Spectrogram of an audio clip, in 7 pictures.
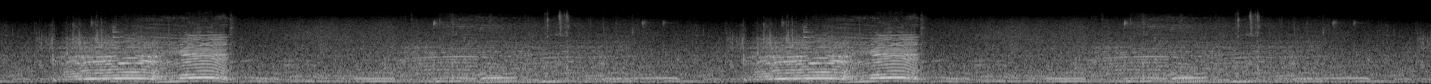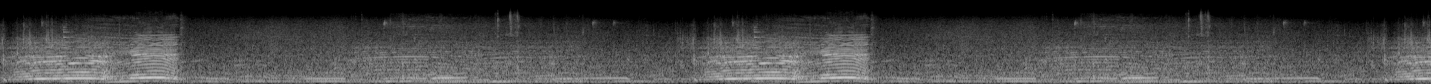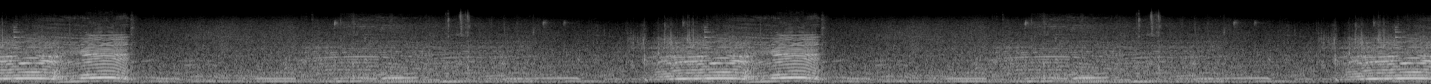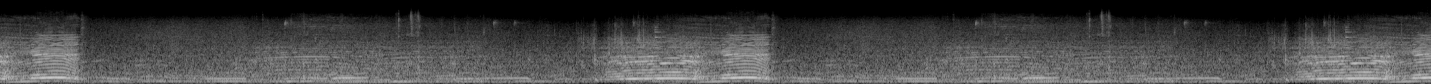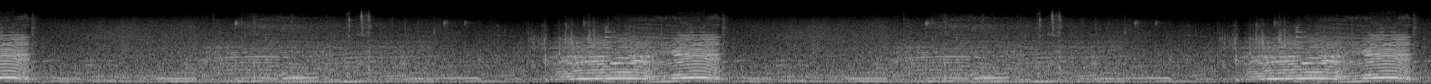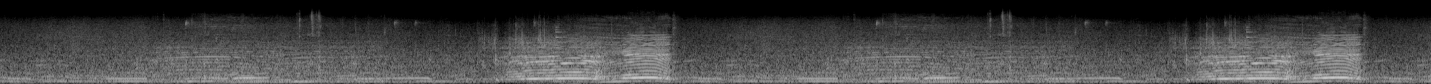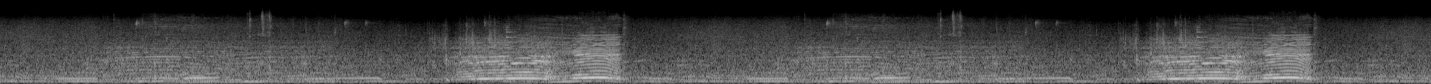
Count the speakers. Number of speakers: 0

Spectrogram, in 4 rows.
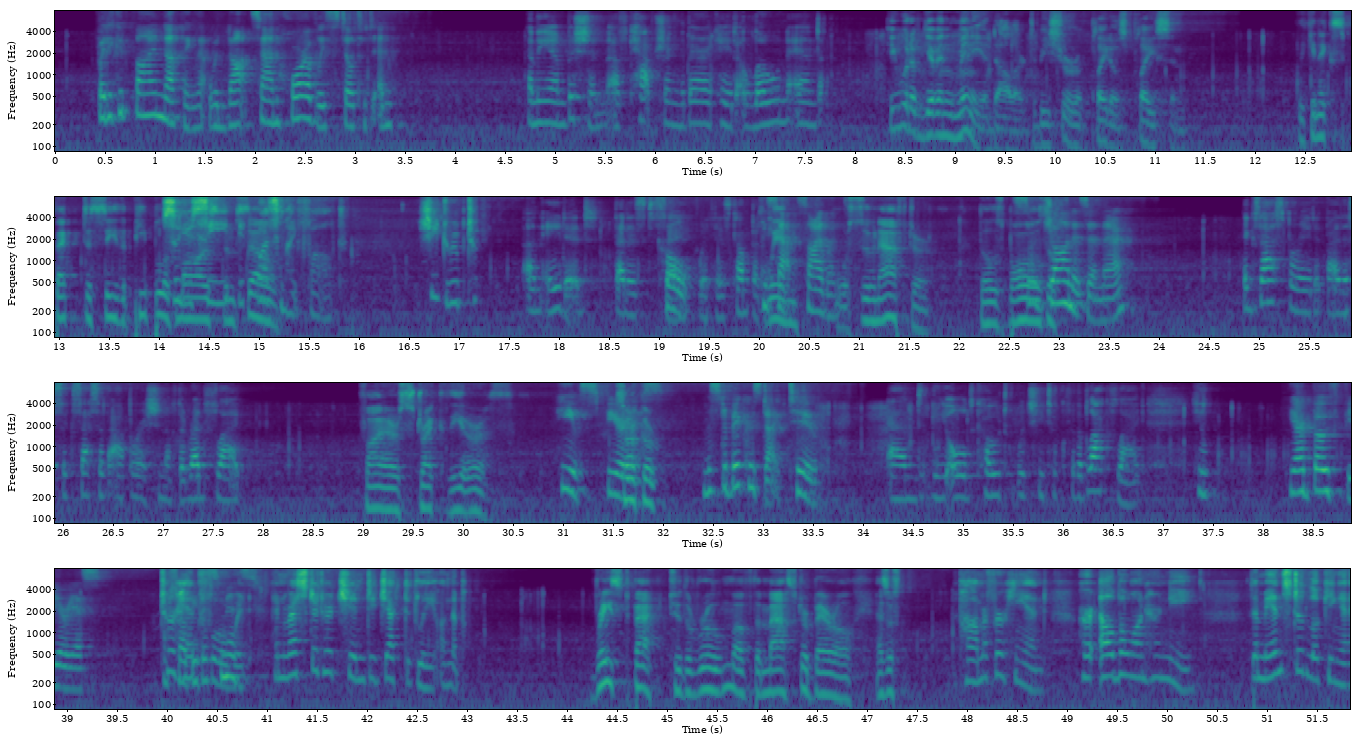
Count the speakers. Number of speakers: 5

